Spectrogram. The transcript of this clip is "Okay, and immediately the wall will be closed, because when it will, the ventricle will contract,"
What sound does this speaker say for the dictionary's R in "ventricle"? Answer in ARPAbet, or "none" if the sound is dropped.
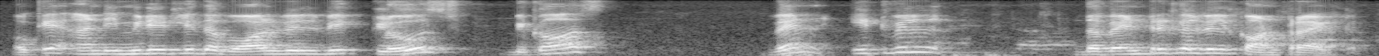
R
